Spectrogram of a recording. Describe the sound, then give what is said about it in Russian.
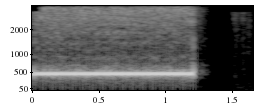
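A single steady telephone ringing tone, one flat mid-pitched beep held for just over a second at a loud, even level, then cut off abruptly into silence, heard as a call to the company Russkiy Ugol (Russian Coal) is transferred to the secretary. No voices. “Вызов переводится на секретаря.”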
